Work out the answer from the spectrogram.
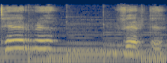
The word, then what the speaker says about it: terra verde: And the technique's called it's Italian pronunciation, terra verde.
